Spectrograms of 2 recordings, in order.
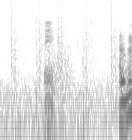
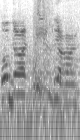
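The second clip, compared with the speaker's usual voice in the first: frantic angry yell; 9 semitones higher than usual. Real, not acted. Frustrated at stuck character.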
